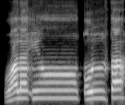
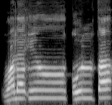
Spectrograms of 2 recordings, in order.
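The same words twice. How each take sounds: Both takes have the same delivery.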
